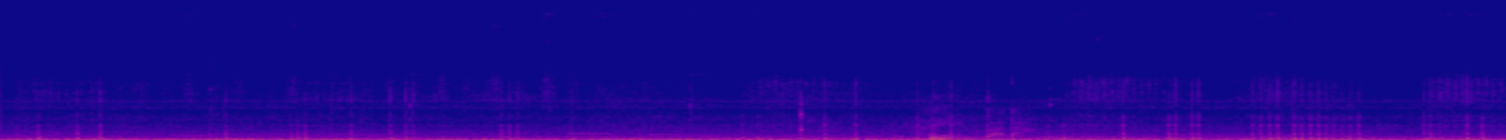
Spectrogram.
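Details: Sobbang, a male British Shorthair cat at home, purring steadily in a low continuous rumble, with soft background music tones and faint indoor noises.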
